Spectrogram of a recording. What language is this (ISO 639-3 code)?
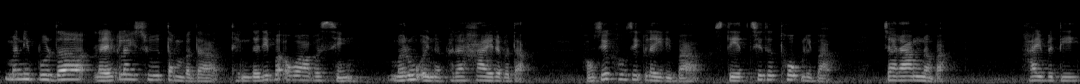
mni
